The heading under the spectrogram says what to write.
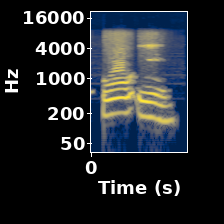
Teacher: इन स्वरों के उच्चारण में मुख आधा बंध रहता है। मुख आधा बंद रहता है। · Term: अध संवृप्त स्वर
